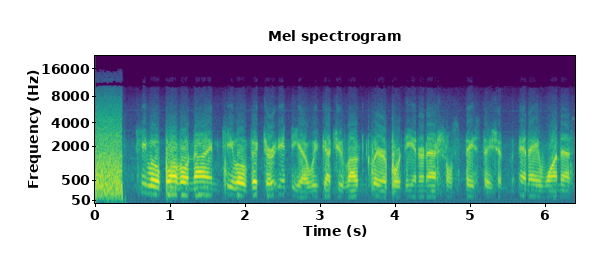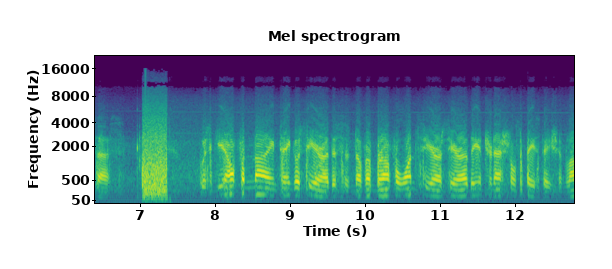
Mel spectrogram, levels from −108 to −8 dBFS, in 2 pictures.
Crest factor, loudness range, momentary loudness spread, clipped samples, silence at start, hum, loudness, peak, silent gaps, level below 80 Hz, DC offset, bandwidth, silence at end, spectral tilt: 14 dB; 4 LU; 9 LU; under 0.1%; 0 s; none; -18 LUFS; -4 dBFS; none; -60 dBFS; under 0.1%; 10 kHz; 0 s; -5 dB/octave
